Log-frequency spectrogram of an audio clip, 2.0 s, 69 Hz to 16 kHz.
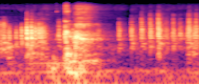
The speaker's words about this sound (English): Go ahead and roll me some charm. And I'm going to spend a hero point to double this. Because I have them. So you're rolling 8 dice at the moment.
